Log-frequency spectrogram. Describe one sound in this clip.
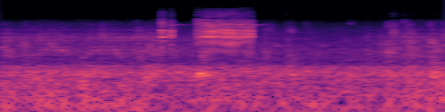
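A fishing reel clicks and whirs as its handle is wound.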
